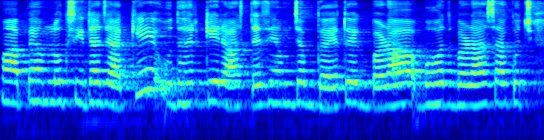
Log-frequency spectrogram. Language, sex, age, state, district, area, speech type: Hindi, female, 30-45, Rajasthan, Jaipur, urban, spontaneous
